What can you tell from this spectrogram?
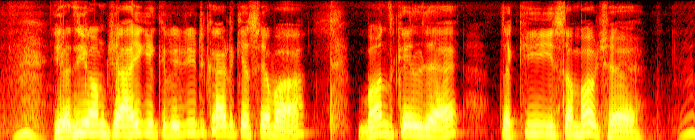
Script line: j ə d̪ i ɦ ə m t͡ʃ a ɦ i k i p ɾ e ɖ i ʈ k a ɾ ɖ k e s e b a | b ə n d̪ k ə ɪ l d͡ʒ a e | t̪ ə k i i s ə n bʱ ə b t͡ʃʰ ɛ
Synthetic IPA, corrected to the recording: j ə d̪ i ɦ ə m t͡ʃ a ɦ i k i k ɾ e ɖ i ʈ k a ɾ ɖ k e s e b a | b ə n d̪ k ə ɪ l d͡ʒ a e | t̪ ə k i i s ə m bʱ ə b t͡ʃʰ ɛ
